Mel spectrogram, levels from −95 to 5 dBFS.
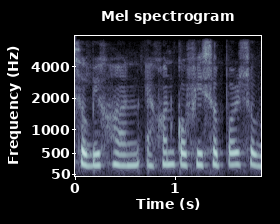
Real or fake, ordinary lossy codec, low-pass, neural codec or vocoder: real; none; 7.2 kHz; none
